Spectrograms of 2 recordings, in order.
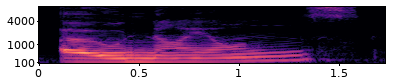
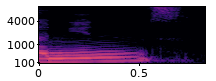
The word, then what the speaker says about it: O'Nions: No, it's pronounced O'Nions. Is it? Is it? Is it, though? Mrs. Onions. Yeah. They just slipped a little apostrophe in. Yeah. It's definitely not Mrs. Onions.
